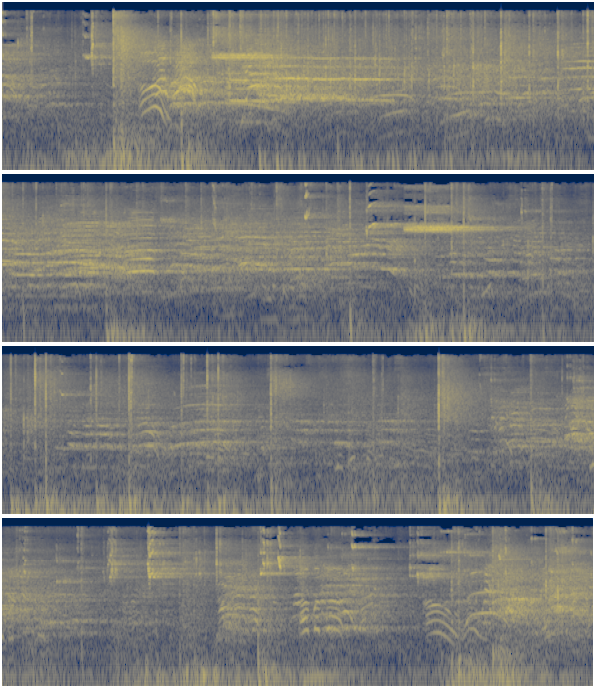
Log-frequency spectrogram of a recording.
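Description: Shoes squeak sharply on a gym floor.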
